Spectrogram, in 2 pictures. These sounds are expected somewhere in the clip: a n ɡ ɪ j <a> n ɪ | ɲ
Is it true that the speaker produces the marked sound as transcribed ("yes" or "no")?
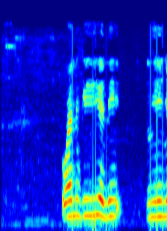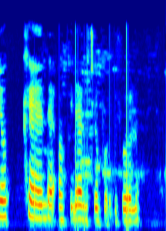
no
